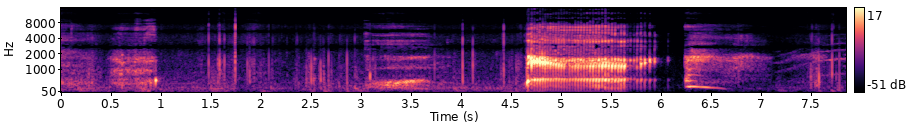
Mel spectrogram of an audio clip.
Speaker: so today I'm going to do what I like to call my satanic burps you'll see what I mean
